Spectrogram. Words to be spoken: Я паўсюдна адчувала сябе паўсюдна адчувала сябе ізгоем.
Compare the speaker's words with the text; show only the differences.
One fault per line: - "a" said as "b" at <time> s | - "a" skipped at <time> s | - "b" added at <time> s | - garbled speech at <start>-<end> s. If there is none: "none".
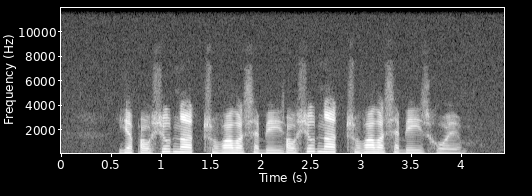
none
